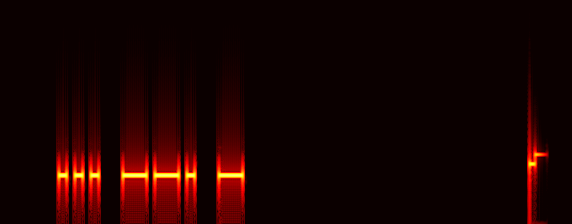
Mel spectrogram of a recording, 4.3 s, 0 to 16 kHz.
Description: Morse code, heard as a keyed tone, about 20 wpm, 700 Hz. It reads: SGT
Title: USA Call Sign Postfixes - 3 Letters 20wpm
